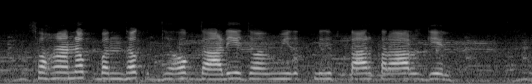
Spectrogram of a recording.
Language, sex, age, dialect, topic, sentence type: Magahi, female, 60-100, Northeastern/Surjapuri, banking, statement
